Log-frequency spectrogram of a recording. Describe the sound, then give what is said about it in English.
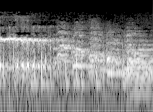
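A wild palomino stallion neighs in a loud, drawn-out whinny lasting a few seconds, its pitch slowly sinking as the call trails on. “roams a fearless wild stallion known to everyone around as the Golden Palomino. The riders of the B-Bar-B Ranch have tried and tried to capture him, but he always escapes them. As he gallops away, he seems to laugh at them.”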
